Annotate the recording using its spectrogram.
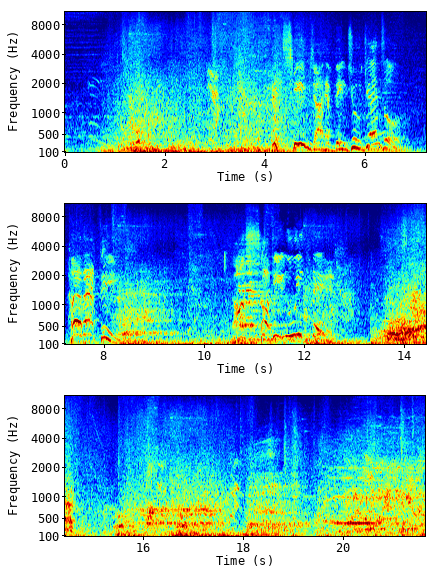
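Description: A young man talks into a microphone with animation, close up.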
